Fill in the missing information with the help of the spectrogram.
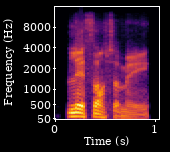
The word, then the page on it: lithotomy: British English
